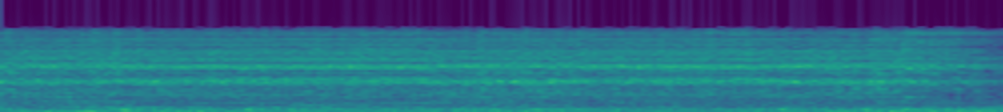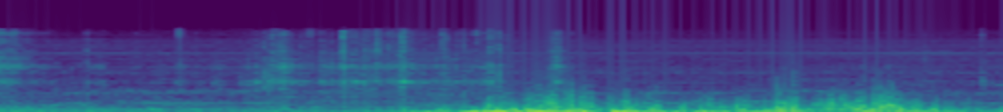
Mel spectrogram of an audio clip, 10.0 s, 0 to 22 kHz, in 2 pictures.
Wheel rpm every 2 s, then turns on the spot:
160, 160, 70, 10, 0.
6-8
